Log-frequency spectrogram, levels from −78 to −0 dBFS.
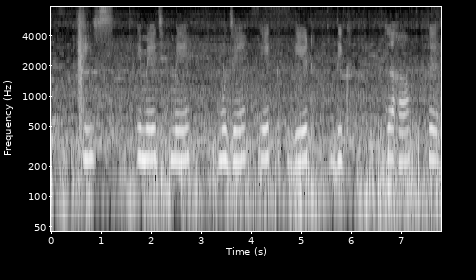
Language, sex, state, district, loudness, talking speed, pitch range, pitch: Hindi, female, Madhya Pradesh, Dhar, -16 LUFS, 70 wpm, 225-240 Hz, 235 Hz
